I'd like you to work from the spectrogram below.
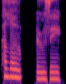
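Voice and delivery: ordinary delivery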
